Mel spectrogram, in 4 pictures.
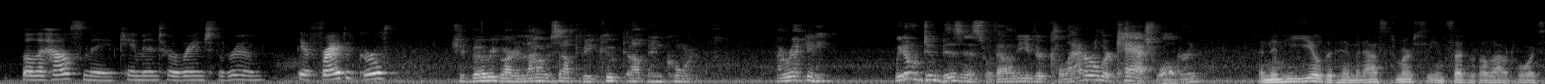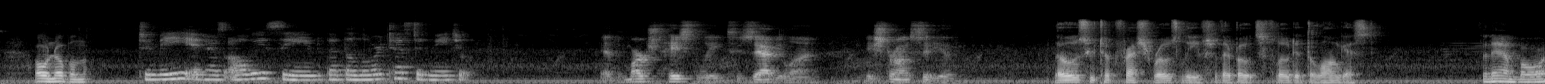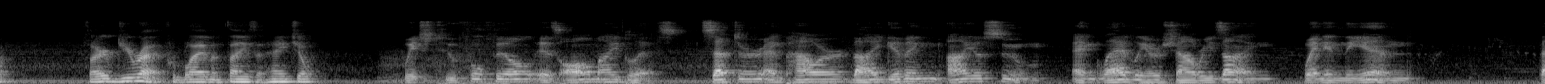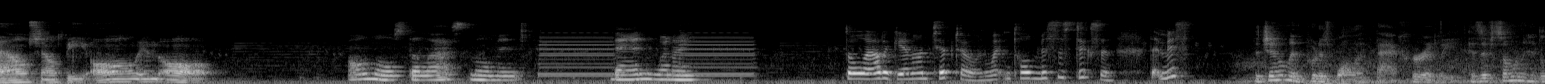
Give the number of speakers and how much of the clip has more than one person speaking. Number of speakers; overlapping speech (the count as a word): nine, no overlap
